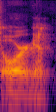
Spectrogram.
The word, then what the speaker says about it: Oregon: It's Oregon. It's It's like saying Oreo but no O and replace the O with a gun.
